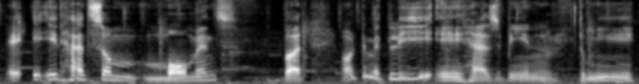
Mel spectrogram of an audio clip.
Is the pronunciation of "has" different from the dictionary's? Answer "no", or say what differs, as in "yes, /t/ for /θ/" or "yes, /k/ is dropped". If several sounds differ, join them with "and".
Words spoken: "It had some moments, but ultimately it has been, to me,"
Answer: no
